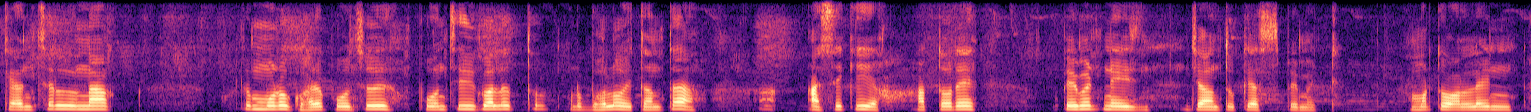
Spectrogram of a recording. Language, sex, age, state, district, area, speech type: Odia, female, 30-45, Odisha, Malkangiri, urban, spontaneous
